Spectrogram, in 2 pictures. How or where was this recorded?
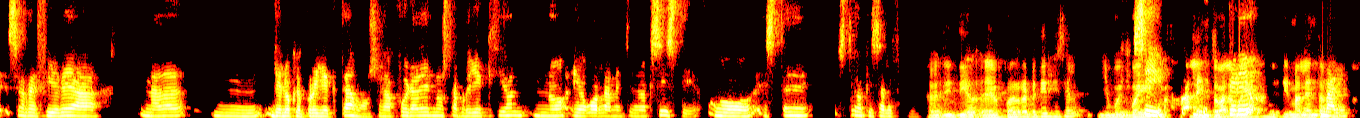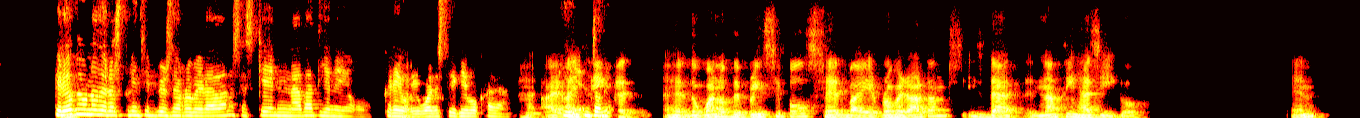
video call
